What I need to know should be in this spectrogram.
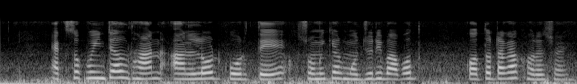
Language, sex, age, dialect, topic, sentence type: Bengali, female, 18-24, Western, agriculture, question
